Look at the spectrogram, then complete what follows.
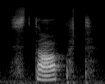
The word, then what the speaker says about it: stopped: do the next one stopped good stop stop Ed D sounds like T again and the next one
